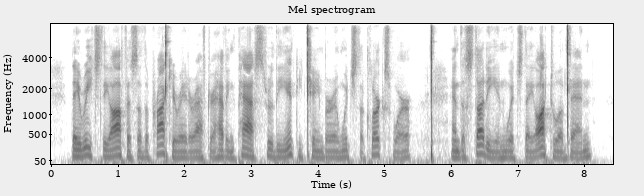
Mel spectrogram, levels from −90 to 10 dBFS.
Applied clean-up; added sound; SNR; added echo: neural mask model Resemble Enhance denoiser.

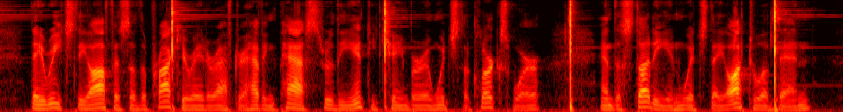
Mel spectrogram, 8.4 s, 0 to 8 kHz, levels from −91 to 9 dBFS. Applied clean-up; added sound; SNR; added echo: none; Scissors; 0 dB; none.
